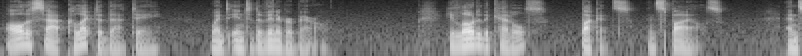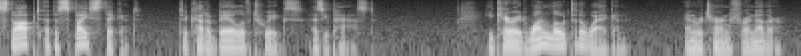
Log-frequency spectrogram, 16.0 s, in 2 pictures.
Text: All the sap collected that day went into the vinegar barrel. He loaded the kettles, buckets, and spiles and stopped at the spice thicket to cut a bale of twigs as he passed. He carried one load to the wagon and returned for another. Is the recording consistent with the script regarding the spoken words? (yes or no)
yes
